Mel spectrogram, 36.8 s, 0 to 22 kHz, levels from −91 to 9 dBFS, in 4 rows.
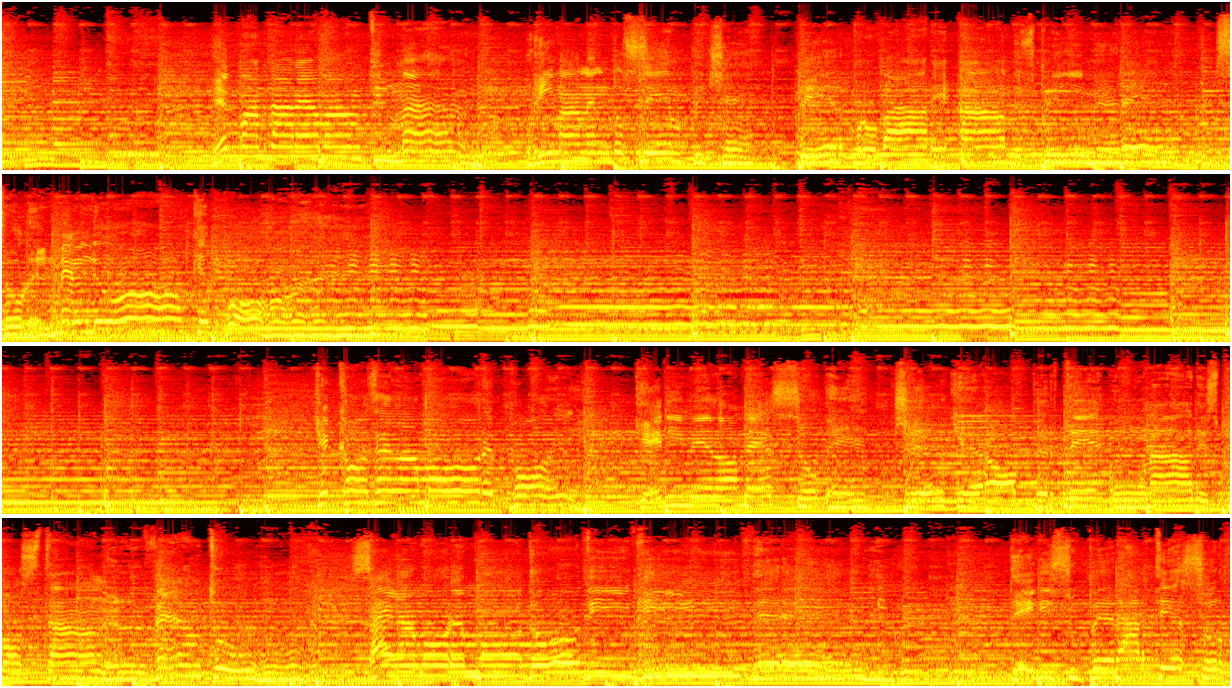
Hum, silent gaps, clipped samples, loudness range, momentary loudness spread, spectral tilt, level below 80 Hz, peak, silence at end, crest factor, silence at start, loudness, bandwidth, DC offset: none; none; 0.4%; 3 LU; 4 LU; -5.5 dB/octave; -20 dBFS; 0 dBFS; 0 s; 10 dB; 0 s; -10 LUFS; 19 kHz; under 0.1%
